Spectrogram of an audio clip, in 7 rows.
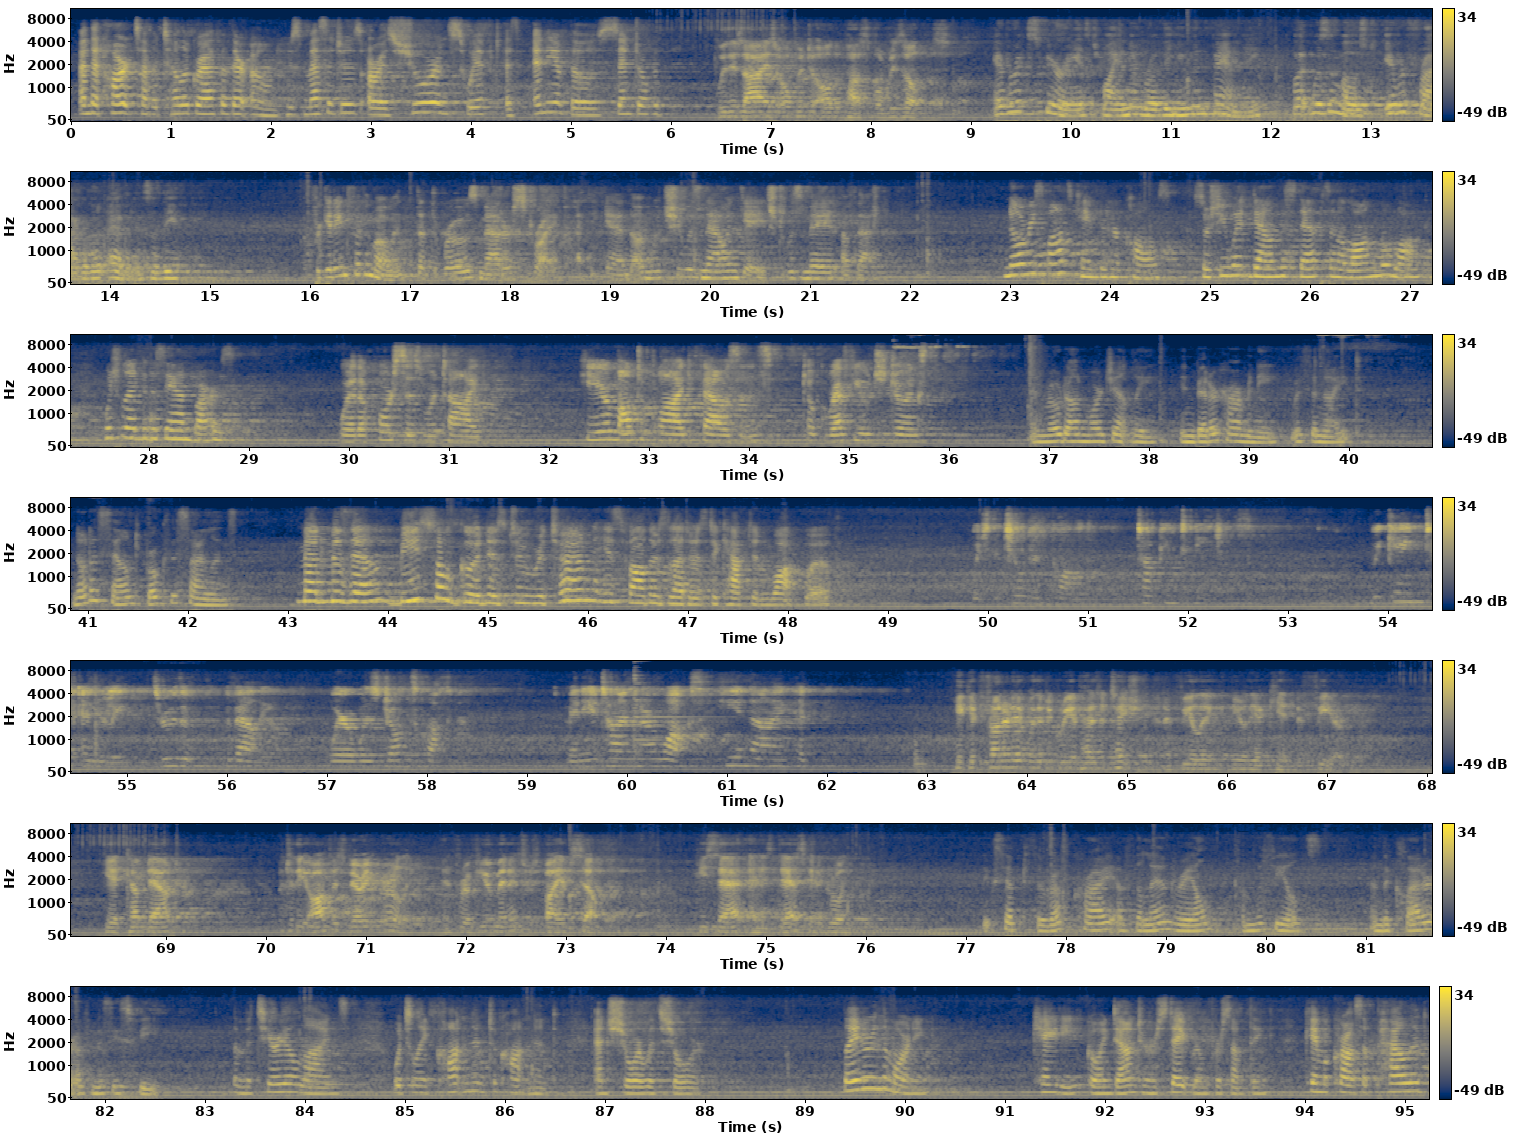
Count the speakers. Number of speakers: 9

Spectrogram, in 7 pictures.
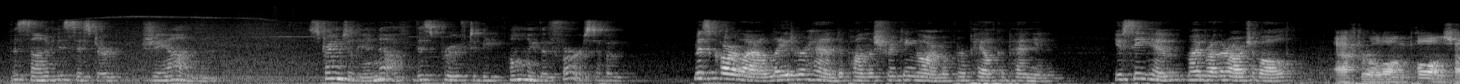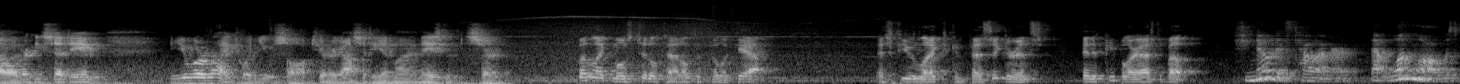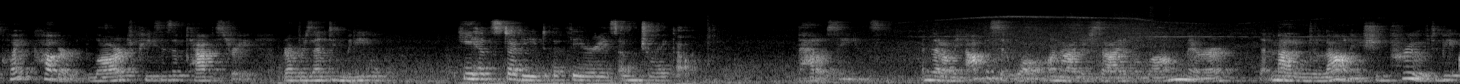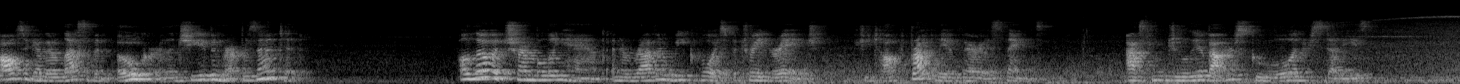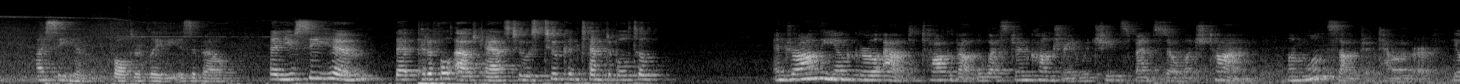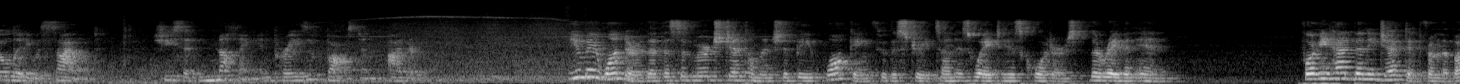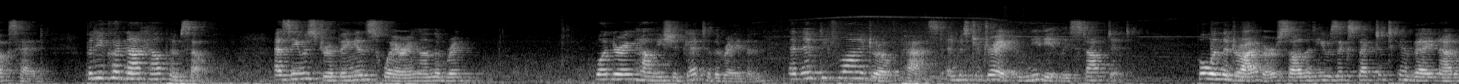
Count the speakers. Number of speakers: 6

